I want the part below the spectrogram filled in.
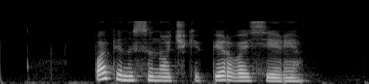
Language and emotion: Russian, neutral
